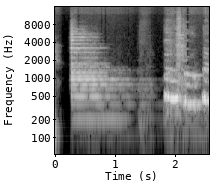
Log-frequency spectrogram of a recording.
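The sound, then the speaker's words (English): A tolling bell sound effect: a single deep bell toll rings out and its rich overtones slowly fade for over a second; after a brief silence, a voice begins talking. “The bell tolls for thee, and the Undertaker is coming out to bury the Boston Red Sox, okay?”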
